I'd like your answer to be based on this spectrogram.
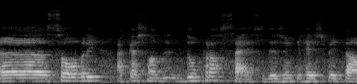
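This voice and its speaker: Over noticeable background noise and audible room echo, a man speaks at a moderate pace with a fairly high pitch and fairly even intonation. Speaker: psychologist and holistic therapist. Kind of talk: vlog monologue. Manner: calm.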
